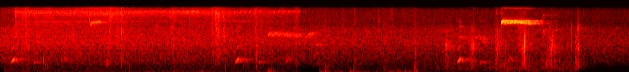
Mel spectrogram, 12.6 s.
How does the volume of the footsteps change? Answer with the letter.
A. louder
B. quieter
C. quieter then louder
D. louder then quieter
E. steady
C.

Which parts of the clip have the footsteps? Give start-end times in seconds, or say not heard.
0.2-11.6.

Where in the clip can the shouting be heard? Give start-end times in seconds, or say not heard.
0.2-1.4, 4.7-6.5, 9.1-10.3.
